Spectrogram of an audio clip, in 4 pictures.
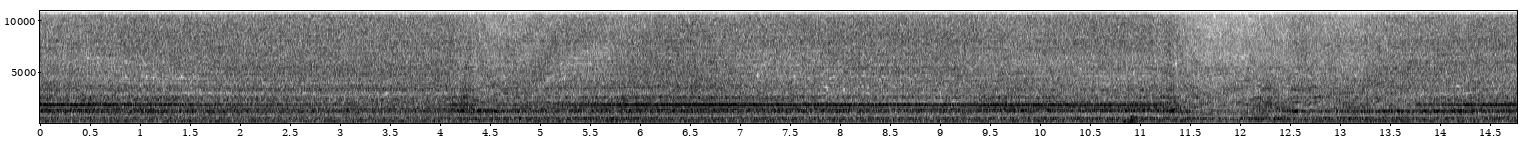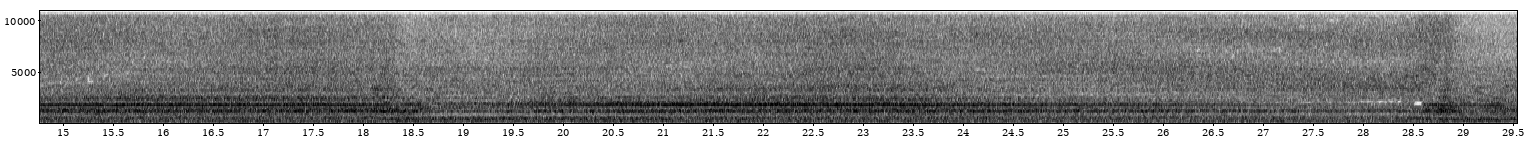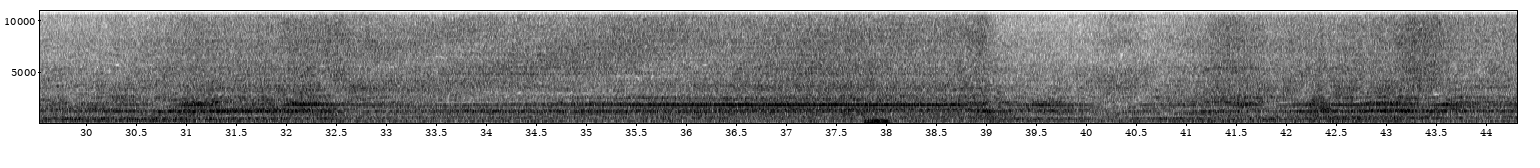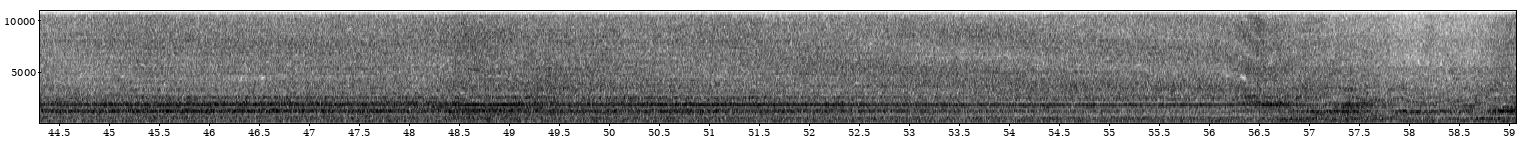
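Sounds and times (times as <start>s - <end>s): hair dryer blowing air: 0.0s - 59.0s.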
